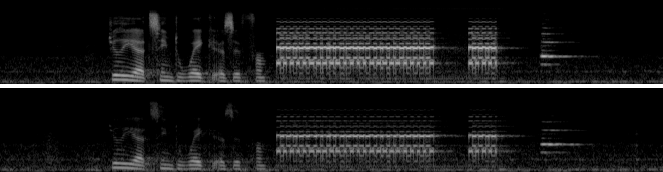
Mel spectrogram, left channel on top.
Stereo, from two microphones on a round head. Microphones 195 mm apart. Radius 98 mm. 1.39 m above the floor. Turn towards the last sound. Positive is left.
turn(degrees=70)  # may be behind; listen again after turning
